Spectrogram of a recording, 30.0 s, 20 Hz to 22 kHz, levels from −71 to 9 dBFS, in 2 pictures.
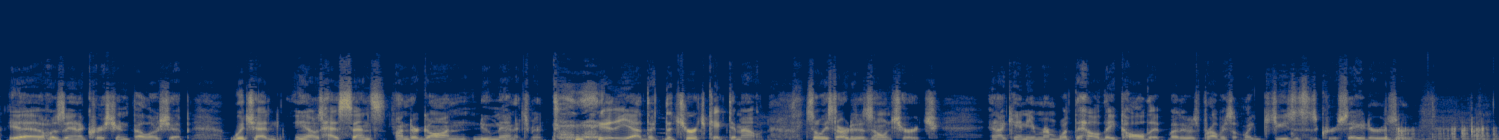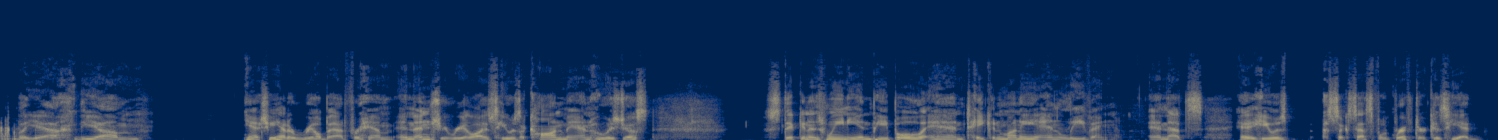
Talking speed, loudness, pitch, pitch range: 180 wpm, -21 LUFS, 110 Hz, 100-130 Hz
